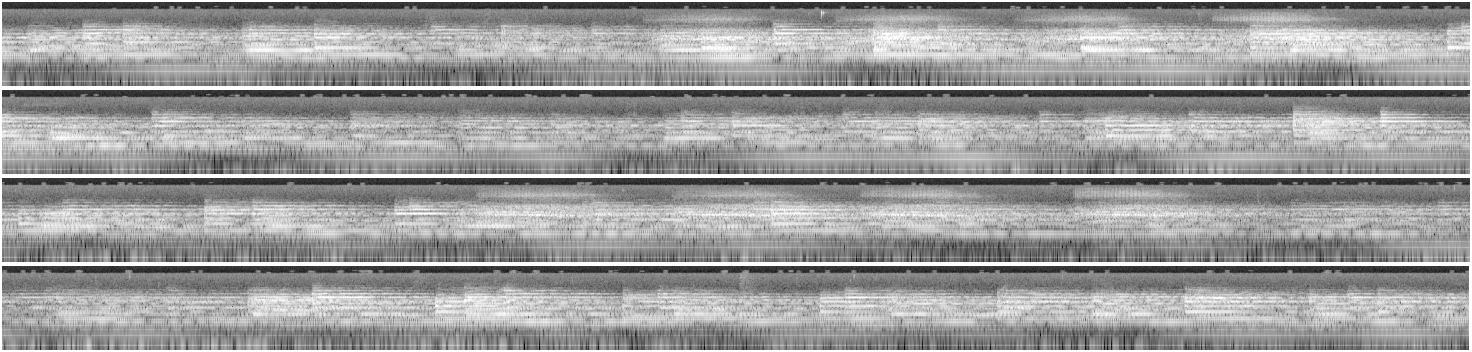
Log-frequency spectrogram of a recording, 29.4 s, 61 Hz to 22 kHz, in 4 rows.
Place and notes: Vereinsgasse, Wien, Австрия - Bell
Bell Sound recorded on a portable recorder Zoom h4n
